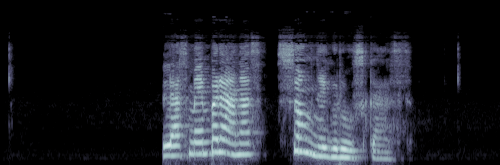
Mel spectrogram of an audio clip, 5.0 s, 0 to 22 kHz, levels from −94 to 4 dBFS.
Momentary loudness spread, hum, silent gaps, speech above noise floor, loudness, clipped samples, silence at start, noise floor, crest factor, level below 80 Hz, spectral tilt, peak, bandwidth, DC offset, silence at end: 15 LU; none; none; 68 dB; -17 LUFS; under 0.1%; 1.6 s; -85 dBFS; 20 dB; -64 dBFS; -3.5 dB/octave; 0 dBFS; 9.6 kHz; under 0.1%; 1 s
